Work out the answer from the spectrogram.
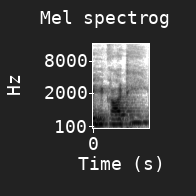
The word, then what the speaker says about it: Hecate: अब यहाँ पे ये हिकाटी वर्ड जो है, इसकी प्रोनाउंसिएशंस काफ़ी सारी आपको मिलेंगी. हो सकता है कि कोई लोग इसको हैकेट भी प्रोनाउंस करते हैं, हैकेट, और कुछ लोग इसको हिकाटी प्रोनाउंस करते हैं, कुछ लोग हैकेटी प्रोनाउंस करते हैं.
